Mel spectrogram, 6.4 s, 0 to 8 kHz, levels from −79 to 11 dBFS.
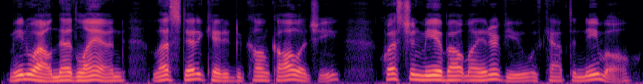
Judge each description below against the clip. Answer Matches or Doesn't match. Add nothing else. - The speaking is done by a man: Matches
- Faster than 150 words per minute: Doesn't match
